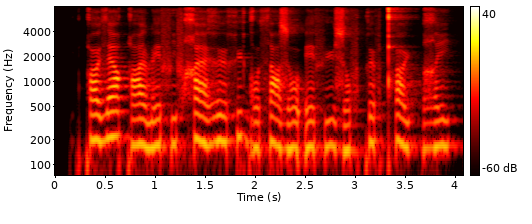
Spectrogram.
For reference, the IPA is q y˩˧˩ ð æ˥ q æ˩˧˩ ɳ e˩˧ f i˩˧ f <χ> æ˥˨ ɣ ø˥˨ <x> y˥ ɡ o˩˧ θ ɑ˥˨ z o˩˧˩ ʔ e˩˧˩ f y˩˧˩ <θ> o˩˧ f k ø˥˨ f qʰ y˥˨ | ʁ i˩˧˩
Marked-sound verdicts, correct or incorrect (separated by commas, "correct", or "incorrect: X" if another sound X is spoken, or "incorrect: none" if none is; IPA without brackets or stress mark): correct, correct, incorrect: z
